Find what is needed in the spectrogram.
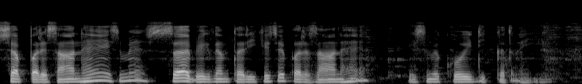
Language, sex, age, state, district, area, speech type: Hindi, male, 45-60, Uttar Pradesh, Jaunpur, rural, spontaneous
